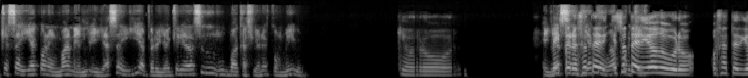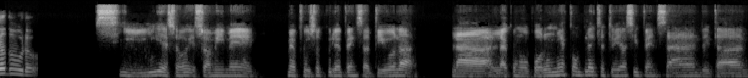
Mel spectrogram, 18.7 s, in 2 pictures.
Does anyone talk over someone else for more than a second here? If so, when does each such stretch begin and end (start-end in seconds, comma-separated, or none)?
6.9-8.1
